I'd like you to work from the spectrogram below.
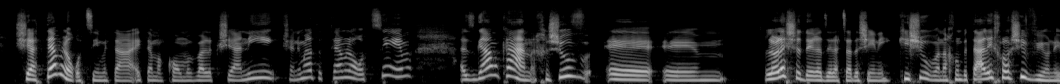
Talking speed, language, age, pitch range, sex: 185 wpm, Hebrew, 20-39, 190-260 Hz, female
